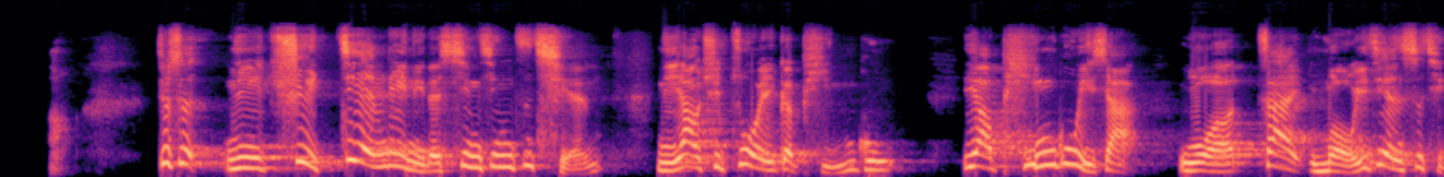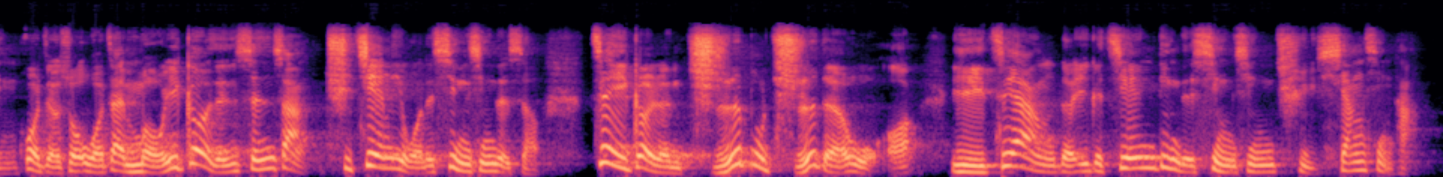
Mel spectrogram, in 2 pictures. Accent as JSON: {"language": "Chinese", "region": "Zhejiang", "country": "China", "tie": "born or raised there", "said": "我在浙江长大，那浙江是一个沿海的一片的这个城市啊，"}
